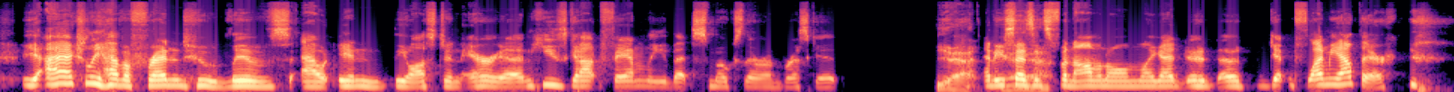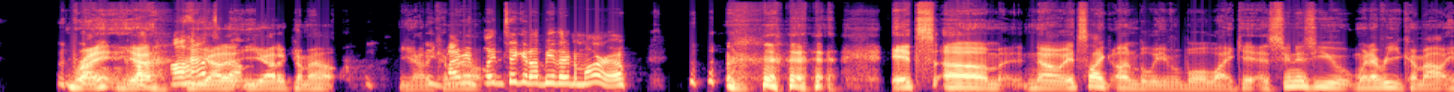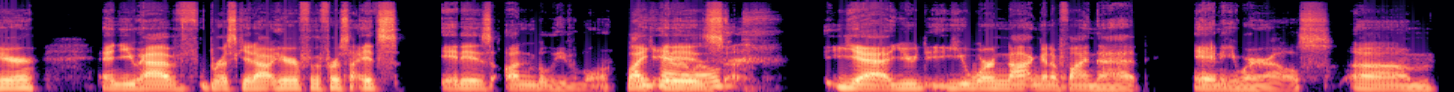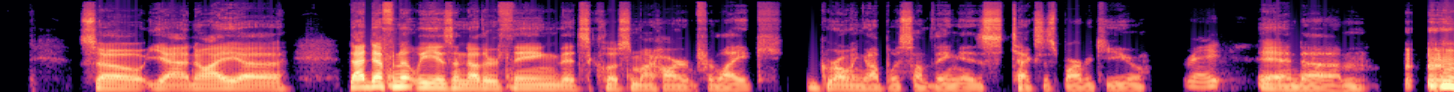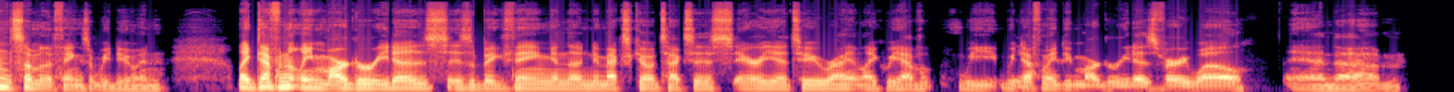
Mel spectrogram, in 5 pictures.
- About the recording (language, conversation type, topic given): English, unstructured, How can I recreate the foods that connect me to my childhood?
- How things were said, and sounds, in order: chuckle; chuckle; exhale; throat clearing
